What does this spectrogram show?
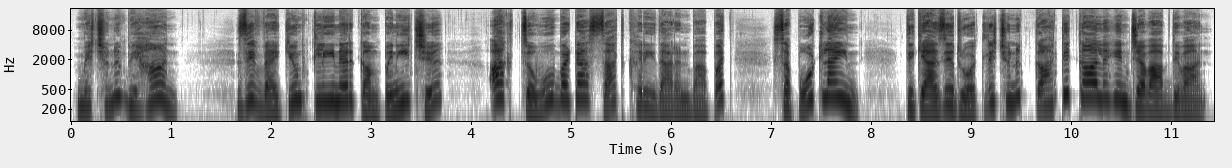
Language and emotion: Kashmiri, surprised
